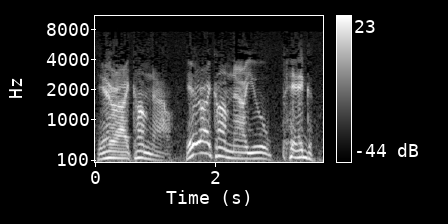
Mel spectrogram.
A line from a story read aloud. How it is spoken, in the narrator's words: that hoarse voice bellowed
